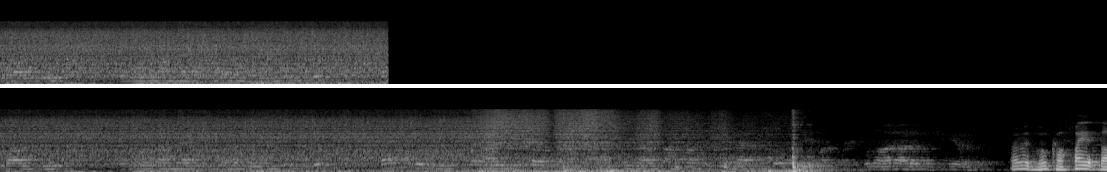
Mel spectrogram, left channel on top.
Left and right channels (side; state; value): left; drops out; at 3.9 s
